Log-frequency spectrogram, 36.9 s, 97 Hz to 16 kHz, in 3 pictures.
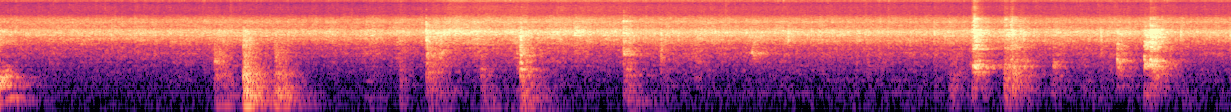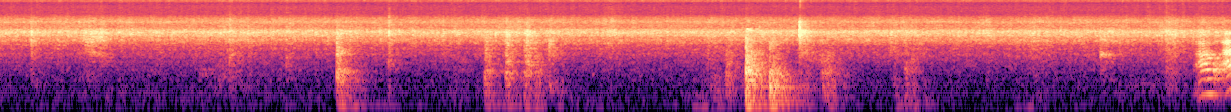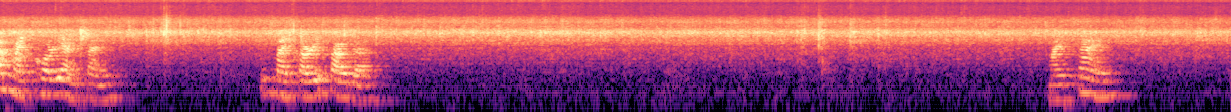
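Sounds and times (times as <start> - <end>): chicken and onions sizzling in oil: 0.0 - 36.9.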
